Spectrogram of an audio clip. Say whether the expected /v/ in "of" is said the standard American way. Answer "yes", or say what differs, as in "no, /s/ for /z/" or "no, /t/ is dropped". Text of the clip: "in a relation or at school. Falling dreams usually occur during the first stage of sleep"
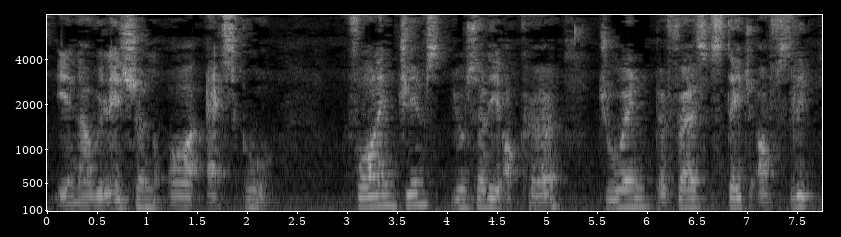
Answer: no, /f/ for /v/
